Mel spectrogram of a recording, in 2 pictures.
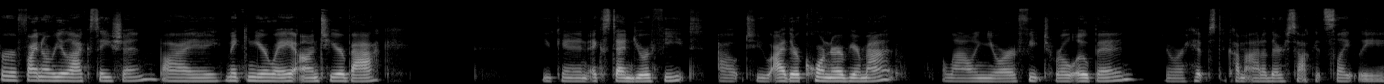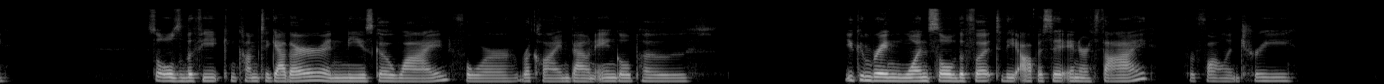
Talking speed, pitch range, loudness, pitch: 150 wpm, 150-165 Hz, -29 LUFS, 155 Hz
